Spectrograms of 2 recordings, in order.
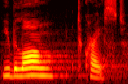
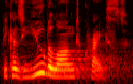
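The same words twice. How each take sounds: First: Whispered like a memory echoing. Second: Said in the usual way. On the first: Retold or imitated. Mary recalls her supervisor's words, a hushed echoing whisper. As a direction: breathe the words as if remembered inside. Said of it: "echoed loudly in her heart". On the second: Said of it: "said in a clear and steady voice".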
